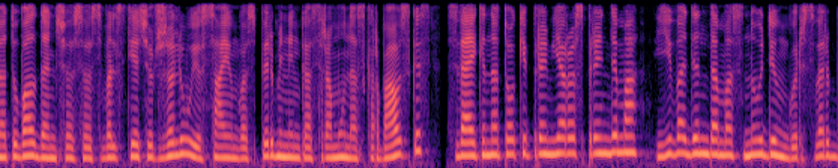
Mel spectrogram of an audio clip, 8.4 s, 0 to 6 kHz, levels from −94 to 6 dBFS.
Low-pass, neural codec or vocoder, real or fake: 5.4 kHz; codec, 16 kHz, 4 kbps, FunCodec, trained on Chinese and English, 50 frames a second; fake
